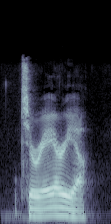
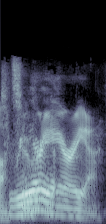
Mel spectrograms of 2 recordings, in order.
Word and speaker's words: Terraria: Terraria. – Oh, Terraria.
